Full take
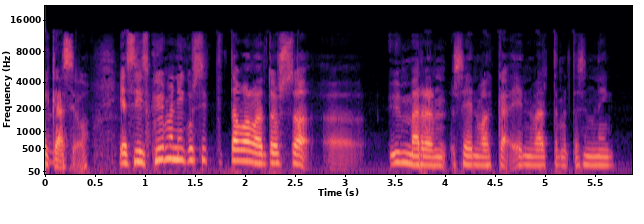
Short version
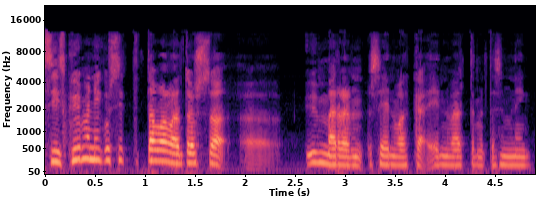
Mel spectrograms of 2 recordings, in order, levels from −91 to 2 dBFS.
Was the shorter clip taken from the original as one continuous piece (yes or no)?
yes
